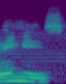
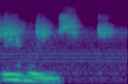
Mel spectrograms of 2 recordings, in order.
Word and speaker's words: emu: Yeah, the spelling is E-M-U. Pronunciation is emu, but she was calling them emus, as in emos, emus.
